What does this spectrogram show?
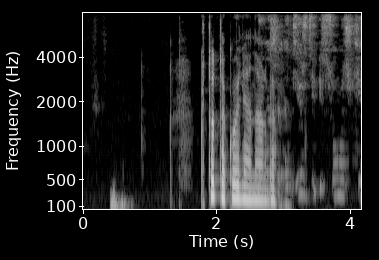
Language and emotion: Russian, neutral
